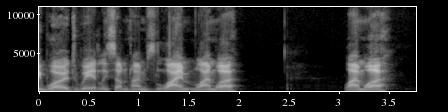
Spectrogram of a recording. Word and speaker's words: LimeWire: In that same video, I mispronounced the word LimeWire, which is how I've always pronounced it, and that's the correct pronunciation, as limeware.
